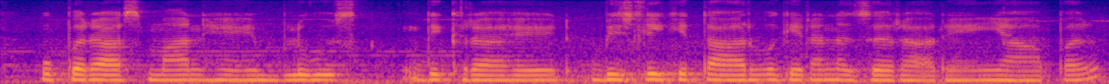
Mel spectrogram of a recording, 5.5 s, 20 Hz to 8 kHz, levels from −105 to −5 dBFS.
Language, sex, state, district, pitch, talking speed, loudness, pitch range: Hindi, female, Jharkhand, Jamtara, 180 Hz, 185 wpm, -34 LUFS, 175-185 Hz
